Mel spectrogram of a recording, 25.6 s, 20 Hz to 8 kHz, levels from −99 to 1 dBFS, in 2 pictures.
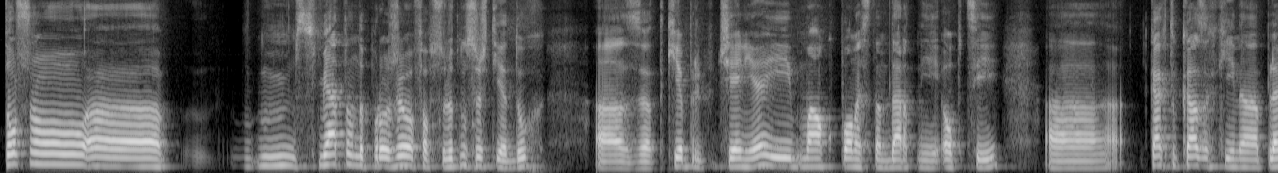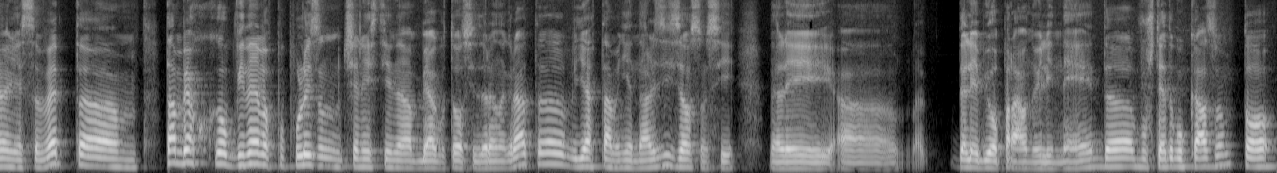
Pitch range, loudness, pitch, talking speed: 125-155 Hz, -23 LUFS, 140 Hz, 145 wpm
